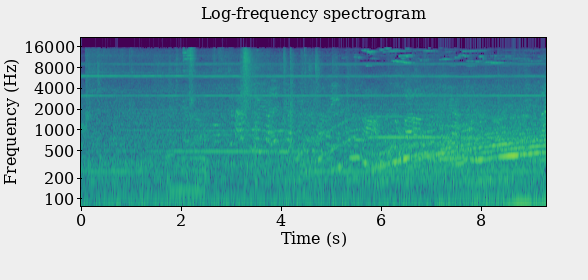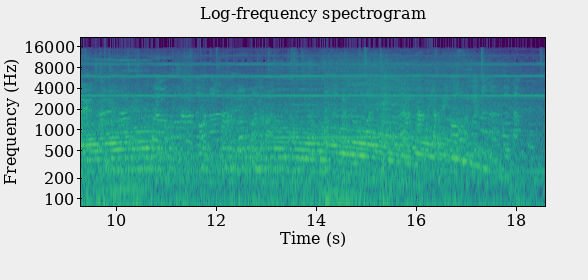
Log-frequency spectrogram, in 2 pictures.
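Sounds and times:
city bus engine rumble: 0.1s - 18.5s
voices murmuring inside a city bus: 1.6s - 18.5s
rising and falling whine of an accelerating bus: 5.4s - 11.3s, 12.6s - 17.5s.

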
